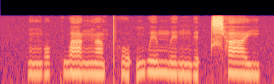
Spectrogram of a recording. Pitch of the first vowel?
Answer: low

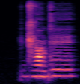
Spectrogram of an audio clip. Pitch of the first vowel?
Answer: high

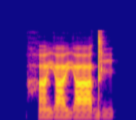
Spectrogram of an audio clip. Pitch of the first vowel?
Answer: high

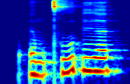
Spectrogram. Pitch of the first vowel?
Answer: low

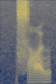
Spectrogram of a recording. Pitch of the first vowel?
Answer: low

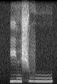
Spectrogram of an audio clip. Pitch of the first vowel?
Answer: high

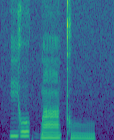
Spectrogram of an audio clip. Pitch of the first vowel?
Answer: high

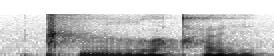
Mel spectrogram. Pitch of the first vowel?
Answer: high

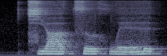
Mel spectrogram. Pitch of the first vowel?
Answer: high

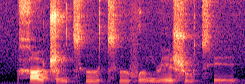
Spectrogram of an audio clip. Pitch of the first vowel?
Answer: high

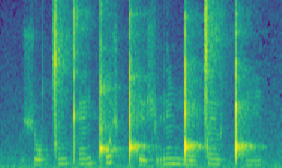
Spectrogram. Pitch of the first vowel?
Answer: low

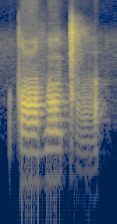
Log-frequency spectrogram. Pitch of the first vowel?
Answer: high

